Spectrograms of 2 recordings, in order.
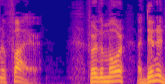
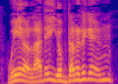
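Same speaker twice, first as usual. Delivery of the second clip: higher, hearty Scottish brogue; 9 semitones higher than usual. A narrator's reading. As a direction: roll out a shopkeeper's Scottish brogue. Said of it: "putting on the brogue".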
